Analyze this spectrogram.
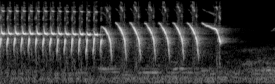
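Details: Canary song used as a training tutor: a fast even trill of short repeated notes, then slower loud downward-sweeping notes, ending with one rising slurred note and silence.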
